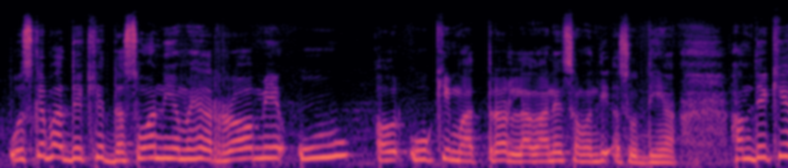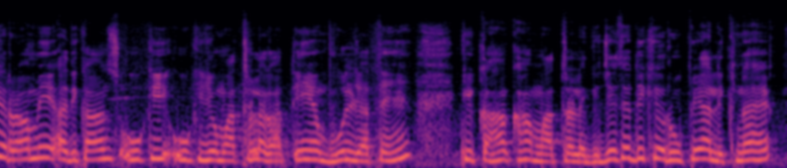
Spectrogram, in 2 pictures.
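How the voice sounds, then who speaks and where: A man teaching a lesson, patiently explaining spelling rules, drawing out example words slowly and checking in often with his listeners. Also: high-pitched, a little mellow.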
